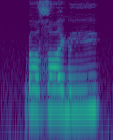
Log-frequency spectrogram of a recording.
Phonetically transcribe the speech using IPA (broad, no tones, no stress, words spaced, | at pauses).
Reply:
ɽuzˤojɳy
